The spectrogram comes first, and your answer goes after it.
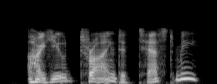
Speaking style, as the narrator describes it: the man laughed

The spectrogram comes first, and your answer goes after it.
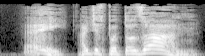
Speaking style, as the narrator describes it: he shouted

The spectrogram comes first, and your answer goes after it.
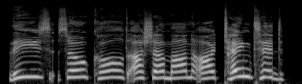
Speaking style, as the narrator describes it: Saroya called out, with no sign of the vaunted white Aja reserve

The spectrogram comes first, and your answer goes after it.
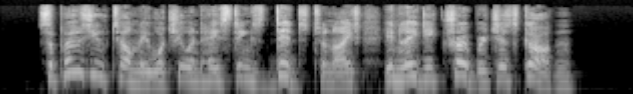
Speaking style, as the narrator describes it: he said sharply

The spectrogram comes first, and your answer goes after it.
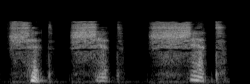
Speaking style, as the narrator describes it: muttering

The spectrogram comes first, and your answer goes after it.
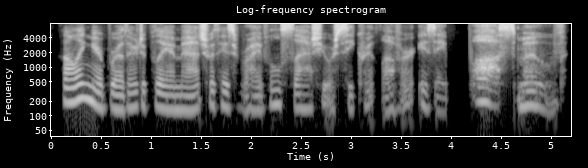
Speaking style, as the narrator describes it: Brooklyn whispered

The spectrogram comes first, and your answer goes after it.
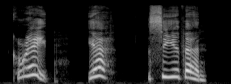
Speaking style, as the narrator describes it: she stammers, blushing

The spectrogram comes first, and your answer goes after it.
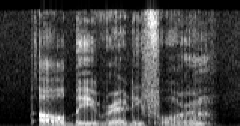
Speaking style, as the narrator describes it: I said grimly

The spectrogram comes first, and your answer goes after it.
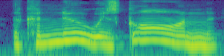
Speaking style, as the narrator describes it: groaned

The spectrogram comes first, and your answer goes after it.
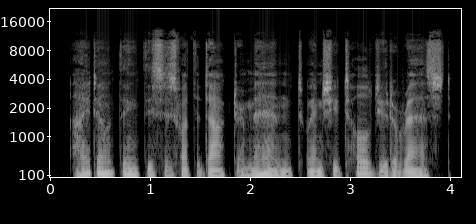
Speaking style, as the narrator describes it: For his ears alone, she whispered

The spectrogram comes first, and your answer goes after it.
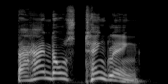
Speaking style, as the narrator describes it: shouted Lutse

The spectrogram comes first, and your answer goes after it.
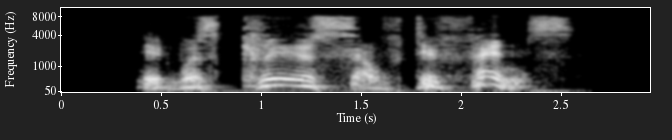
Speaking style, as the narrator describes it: growled Jean

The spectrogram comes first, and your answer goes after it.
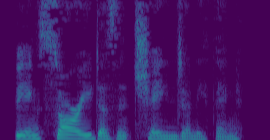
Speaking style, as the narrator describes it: Nox said with a sigh

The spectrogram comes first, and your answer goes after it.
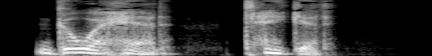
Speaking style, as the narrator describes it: he snarled

